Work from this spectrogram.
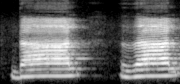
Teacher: জিভের আগা সামনের উপরের দুই দাঁতের গোড়ার সাথে লাগিয়ে উচ্চারিত হয়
